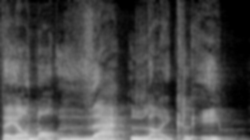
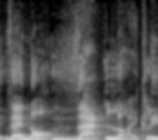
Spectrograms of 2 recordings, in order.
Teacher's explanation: The stress on that, they are not that likely. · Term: word stress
